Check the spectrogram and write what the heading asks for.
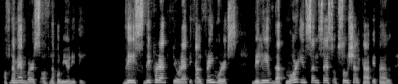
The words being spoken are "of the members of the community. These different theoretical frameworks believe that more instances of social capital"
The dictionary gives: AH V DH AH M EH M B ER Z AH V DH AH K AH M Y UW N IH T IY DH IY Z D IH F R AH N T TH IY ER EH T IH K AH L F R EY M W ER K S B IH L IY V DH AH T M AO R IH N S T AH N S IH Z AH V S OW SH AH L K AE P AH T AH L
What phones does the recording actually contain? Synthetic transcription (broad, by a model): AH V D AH M EH M B ER S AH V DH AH K AH M Y UW N IH T IY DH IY S D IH F R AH N T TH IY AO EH T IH K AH L F R EY M W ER K S B IH L IY V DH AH T M AO R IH N S T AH N S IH S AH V S OW SH AH L K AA P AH T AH L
